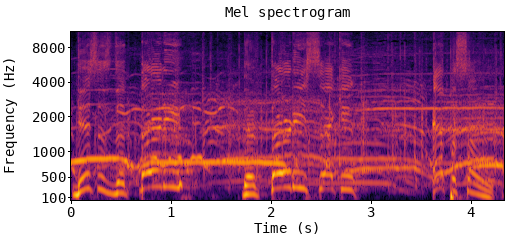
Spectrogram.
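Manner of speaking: showman's buildup to the episode count; excited announcement. Real, not acted. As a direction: hype up the episode number like a host.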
